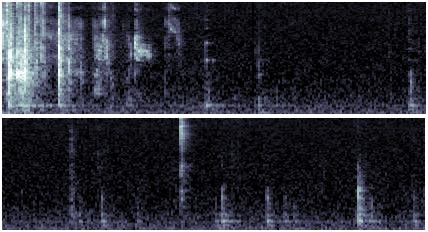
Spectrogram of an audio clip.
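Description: A short clatter as bread is handled on a ceramic plate at the start, then a few scattered light clicks and taps.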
